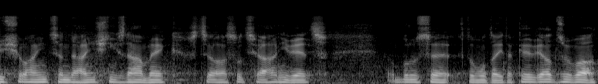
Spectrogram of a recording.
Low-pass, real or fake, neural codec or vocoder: 9.9 kHz; fake; vocoder, 22.05 kHz, 80 mel bands, Vocos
